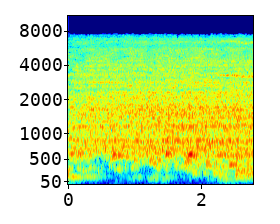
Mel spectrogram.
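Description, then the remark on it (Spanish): A huge crowd at the Bernabéu stadium applauds Modric in a dense, continuous wash of clapping and cheering that holds steady and loud for the whole few seconds, with no individual voices standing out. “el aplauso gigante de Bernabéu a Modest.”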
